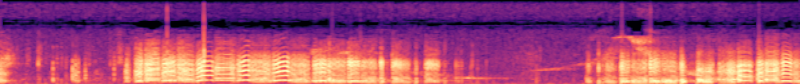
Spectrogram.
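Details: Two newly adopted pet sugar gliders, angry and unhappy at being filmed, give harsh, buzzy, rapid chattering, a continuous grating noise with a short lull midway before resuming.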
